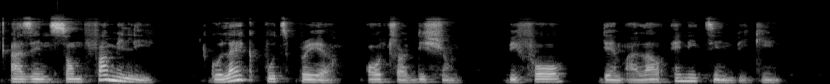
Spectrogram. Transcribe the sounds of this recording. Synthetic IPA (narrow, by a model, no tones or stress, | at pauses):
azĩnsɔ̃mfamili | ɡolaɪkputpɹɛa | ɔtʰɹadiʃɔ̃n | bifɔ | ðɛ̃malaʊɛniθĩŋbiɡĩn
